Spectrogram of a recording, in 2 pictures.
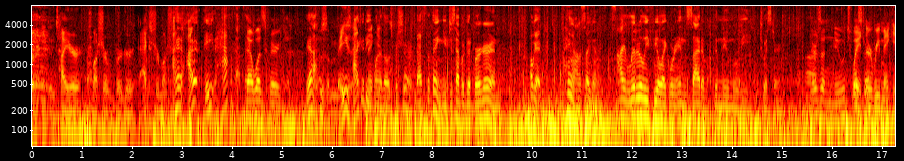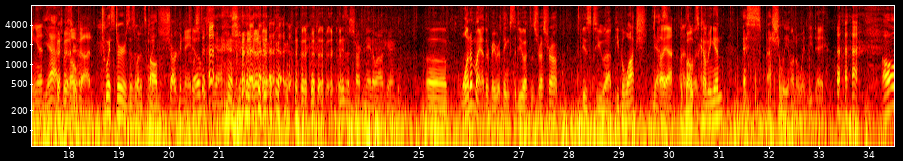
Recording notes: Live from a WINDY Ernies on Gull. Live from a WINDY Ernies on Gull. The Listen Local guys ventured over to Ernies.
